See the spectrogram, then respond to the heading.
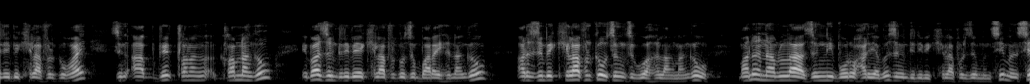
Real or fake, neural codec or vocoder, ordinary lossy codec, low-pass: real; none; none; none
